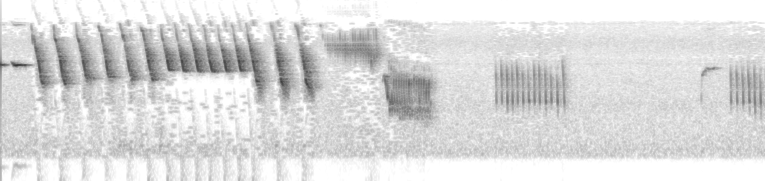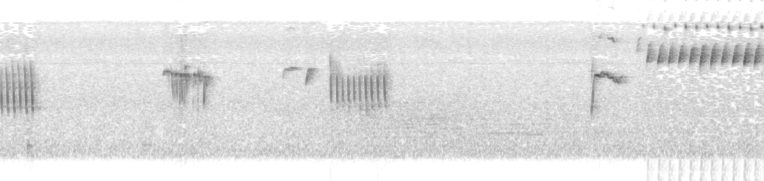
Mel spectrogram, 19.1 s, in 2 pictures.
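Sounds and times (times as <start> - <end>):
canary singing a rolling song of buzzy rattles and trills: 0.0 - 5.5, 6.2 - 7.2, 8.8 - 10.1, 11.6 - 12.3, 13.1 - 14.5, 16.9 - 19.1.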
